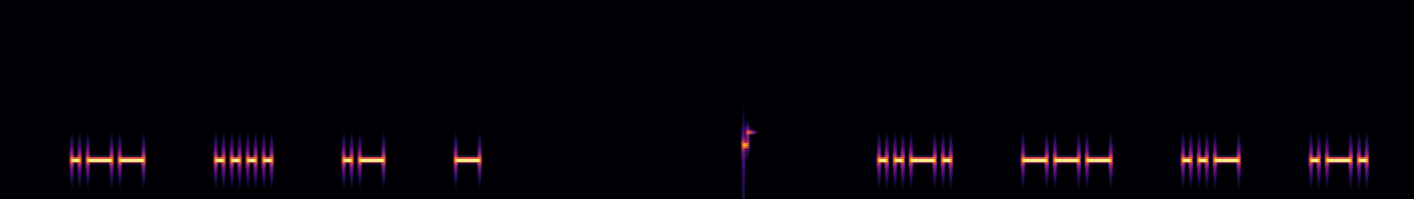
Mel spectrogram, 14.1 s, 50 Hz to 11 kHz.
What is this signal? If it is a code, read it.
Morse code, heard as a keyed tone, about 15 wpm, spaced as for 9 wpm, 700 Hz. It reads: WHAT FOUR
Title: 3x Character Spacing - Top 300 Words - 15wpm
